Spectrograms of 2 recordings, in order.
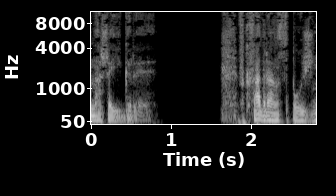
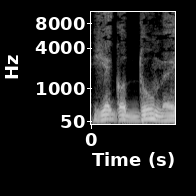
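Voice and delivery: usual speaking voice

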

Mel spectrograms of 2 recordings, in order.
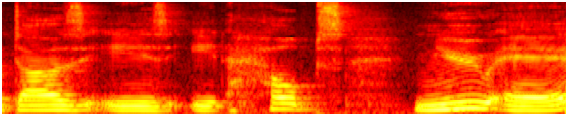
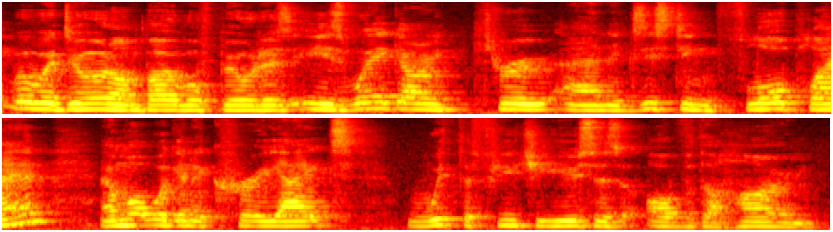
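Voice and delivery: normal talking voice

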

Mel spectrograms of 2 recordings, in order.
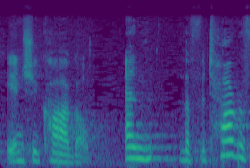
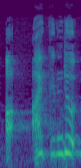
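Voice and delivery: panicky; 9 semitones higher, much faster than usual. Retold or imitated. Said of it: "I'm choking, panicking".

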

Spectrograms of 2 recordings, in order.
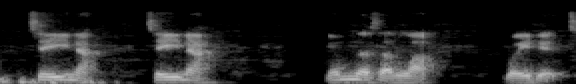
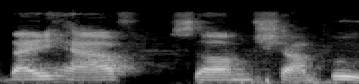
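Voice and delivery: slow, clear model sentence; 2 semitones higher, much slower than usual. Shown as a demonstration. Teacher reading a model sentence to the class, slow. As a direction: spell it out slowly for the class. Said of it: "thầy sẽ cho các bạn một câu ví dụ".

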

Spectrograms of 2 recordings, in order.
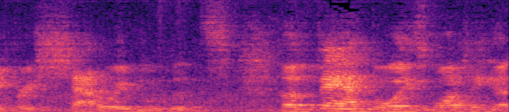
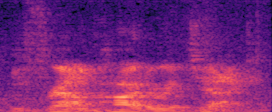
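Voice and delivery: ordinary delivery

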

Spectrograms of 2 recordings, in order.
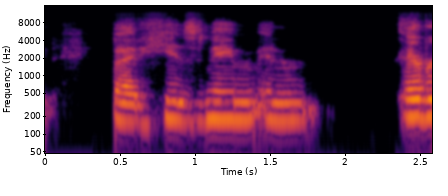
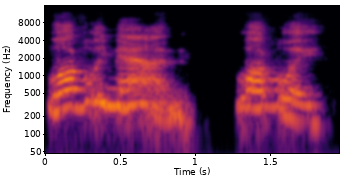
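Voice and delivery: dry mock praise, higher on the first line; sarcastic; 7 semitones higher than usual. Real, not acted. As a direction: call him lovely and mean the opposite. Sarcastic verdict on the psychic.

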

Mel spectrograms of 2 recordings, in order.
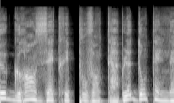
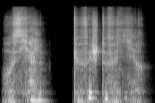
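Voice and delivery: frightened whisper; 6 dB quieter than usual. A narrator's reading. Little girl whispering to herself, hidden in fear. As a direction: hush it as a private terrified thought. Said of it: "pensa-t-elle".

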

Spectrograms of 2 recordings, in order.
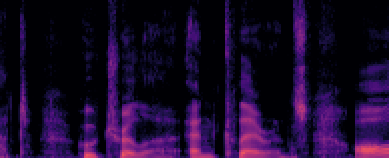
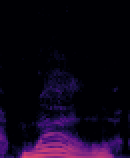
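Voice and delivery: small high mouse voice, hesitant; timid high-voiced opener; shy mouse; 12 semitones higher than usual. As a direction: begin shyly, pitched high. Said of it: "Hortense began shyly".

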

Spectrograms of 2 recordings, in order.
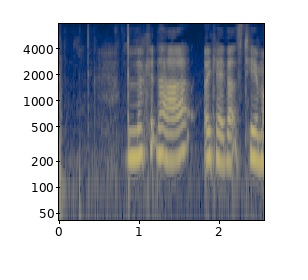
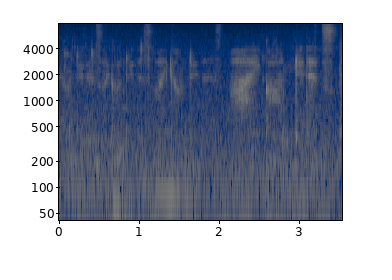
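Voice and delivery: frightened whisper; 25 dB quieter than usual. Real, not acted. Dreading pulling the strip again.

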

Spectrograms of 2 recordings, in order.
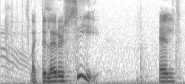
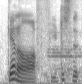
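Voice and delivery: normal talking voice

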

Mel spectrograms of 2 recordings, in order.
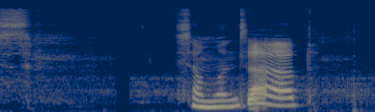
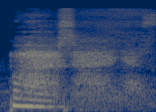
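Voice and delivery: whispering; 4 dB quieter than usual. Real, not acted. Quiet vlog while baby sleeps.

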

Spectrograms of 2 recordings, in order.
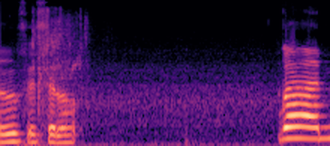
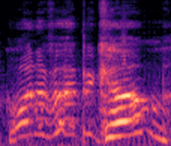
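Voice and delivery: high, dramatic wail; hammed-up high lament; mock horror; 8 semitones higher than usual.

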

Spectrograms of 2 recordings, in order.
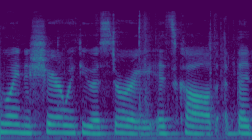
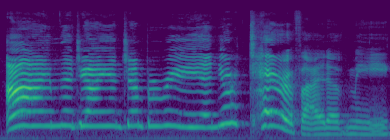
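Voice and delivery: booming, much louder giant threat; loud monster voice; 11 semitones higher, 11 dB louder than usual. Acted. Hidden giant roaring at Mama Frog. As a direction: roar it out of the burrow. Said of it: "came a loud voice".

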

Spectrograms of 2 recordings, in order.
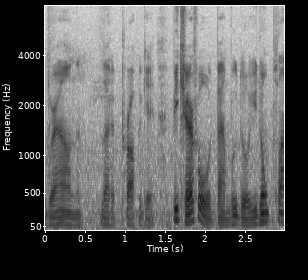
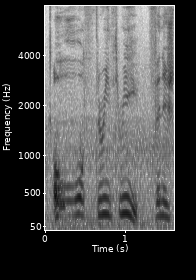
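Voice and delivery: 1 surprised; 11 semitones higher, slower than usual. Real, not acted. Reacting to hockey score on chat.

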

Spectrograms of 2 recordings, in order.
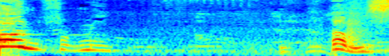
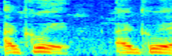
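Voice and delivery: ordinary talk, nothing marked

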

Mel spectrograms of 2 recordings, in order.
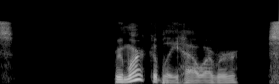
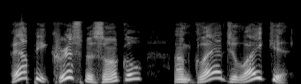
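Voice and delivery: higher, louder greeting; William's greeting; 7 semitones higher, 4 dB louder than usual. A narrator's reading. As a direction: wish him a happy Christmas. William greets his uncle.

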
